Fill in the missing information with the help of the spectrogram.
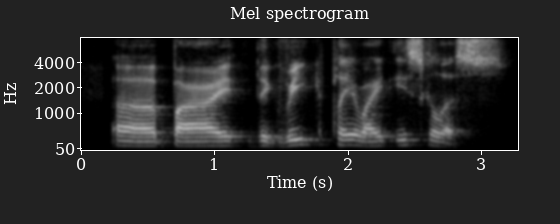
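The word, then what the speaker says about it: Aeschylus: Take for example um the orosta uh by the Greek playwright Iscilis. Sometimes you'll hear the name escaliscalis uh I think is the right pronunciation and the ore is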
